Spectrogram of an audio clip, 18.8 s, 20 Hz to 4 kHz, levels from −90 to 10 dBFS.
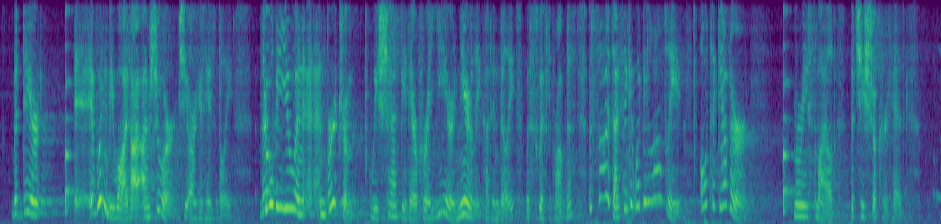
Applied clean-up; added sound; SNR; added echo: none; Bowed string instrument; 10 dB; reverberation time 2.9 s.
